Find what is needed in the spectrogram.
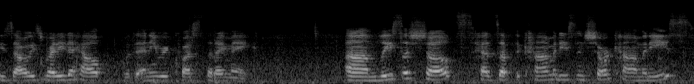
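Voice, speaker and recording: Noticeable background noise is present throughout. A woman talks over it. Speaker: festival program director. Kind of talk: award ceremony speech. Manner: shaky.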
